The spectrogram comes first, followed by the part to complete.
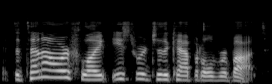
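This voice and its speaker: A woman's voice: a little high, expressive, brisk, pushed and bright, no echo, dull audio. A woman voicing a decisive, patient, strong construction worker man in a story, firm and matter-of-fact.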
